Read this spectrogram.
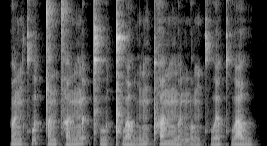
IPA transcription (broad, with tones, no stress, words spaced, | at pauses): ɵ˧nkʷʰɐ˥t̚t̪ɐ˨˧nt̪ʰɐ˨˥n ŋɵ˥t̚pʰuː˨˥t̚kʷʰaː˨wŋʊ˥ŋ pʰɐ˥nŋɵ˨˩nn̪ʊ˨˧ŋ kʷʰɛː˨˥kʷʰaː˧w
